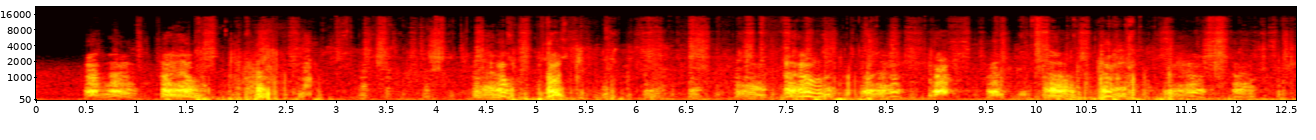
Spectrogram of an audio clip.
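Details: Basset Hound bouncing on a trampoline, barking repeatedly in deep, hoarse bursts, sometimes doubled and spaced about a second apart, with soft rustles and thumps between them.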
